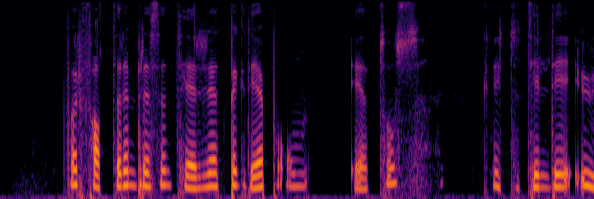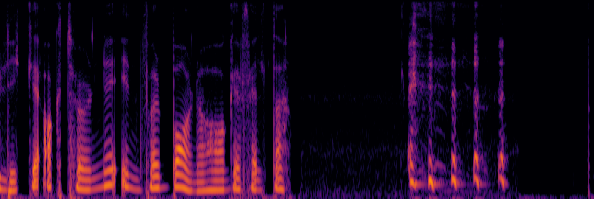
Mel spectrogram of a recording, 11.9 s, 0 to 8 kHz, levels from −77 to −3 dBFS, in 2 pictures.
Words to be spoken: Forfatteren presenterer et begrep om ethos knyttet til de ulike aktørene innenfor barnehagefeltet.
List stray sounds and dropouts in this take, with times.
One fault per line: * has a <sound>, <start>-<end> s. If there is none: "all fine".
* has a laugh, 9.9-11.0 s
